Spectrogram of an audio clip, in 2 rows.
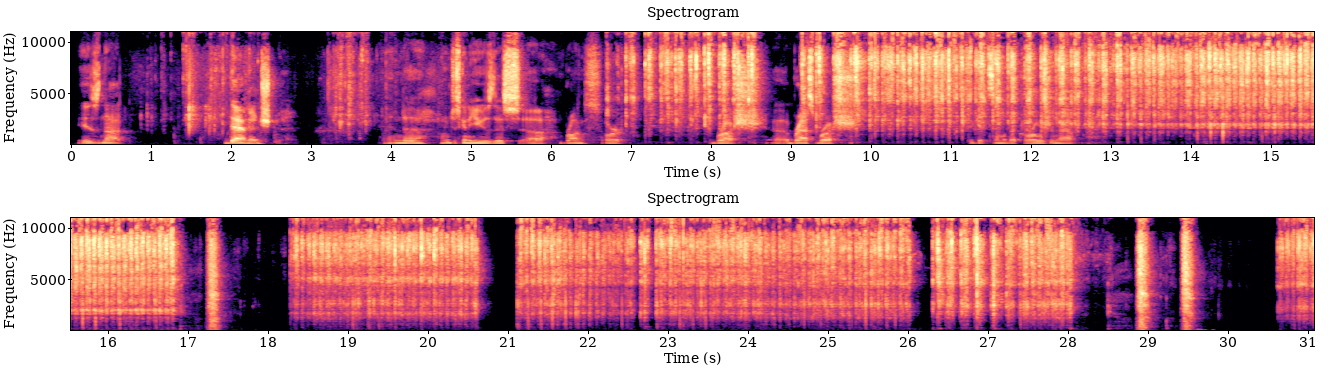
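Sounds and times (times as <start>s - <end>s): wire brush scrubbing metal: 6.7s - 16.9s.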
